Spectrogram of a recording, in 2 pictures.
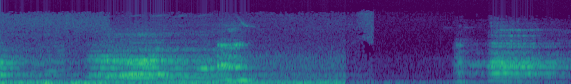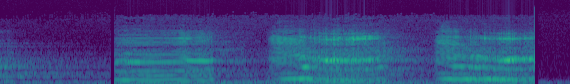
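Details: Rutting red deer on the Orzysz training ground in an archival recording, bellowing in a series of deep, harmonic roars separated by short silences, each a few seconds long with a moaning, slightly falling contour.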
